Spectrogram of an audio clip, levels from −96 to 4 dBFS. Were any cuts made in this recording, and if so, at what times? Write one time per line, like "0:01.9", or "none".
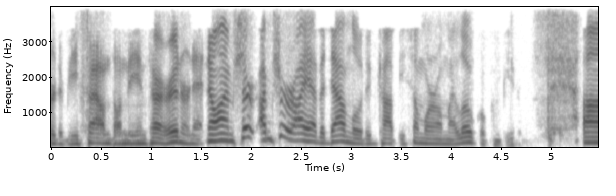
none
